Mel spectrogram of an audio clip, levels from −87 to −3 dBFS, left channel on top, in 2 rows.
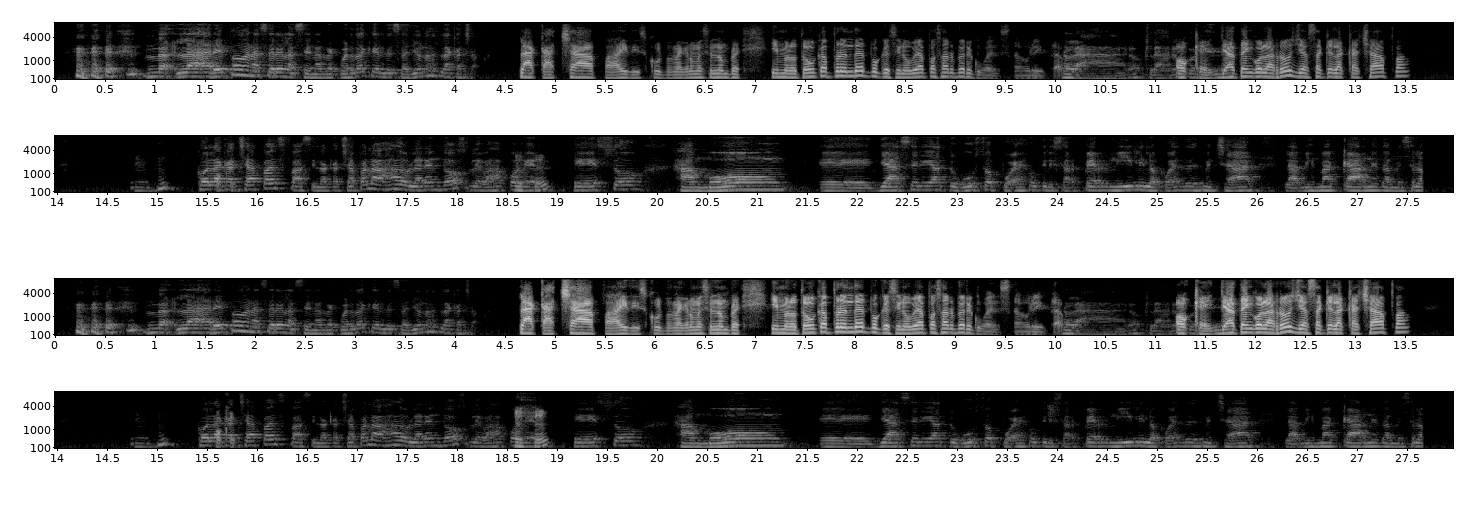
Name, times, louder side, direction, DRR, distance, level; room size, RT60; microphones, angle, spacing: voice 1, 0.2-4.2 10.1-11.8 14.7-21.4 21.6-27.7, left 4 dB, 35° left, 2.0 m, -46 dB
voice 2, 4.6-10.1 11.2-13.5 18.6-18.9, right 9 dB, 65° right, 0.4 m, -30 dB
head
